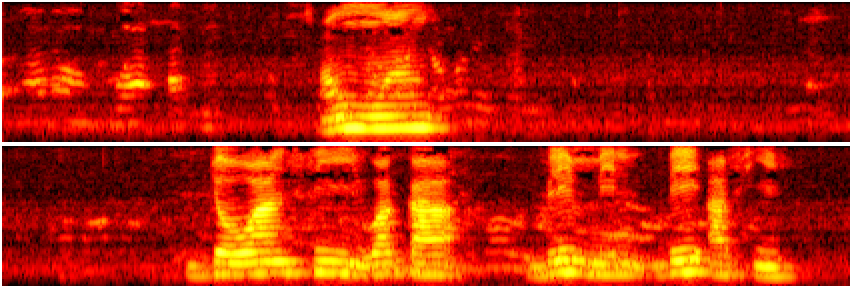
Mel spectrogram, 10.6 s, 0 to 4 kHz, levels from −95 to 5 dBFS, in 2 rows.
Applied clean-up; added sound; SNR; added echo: none; none; none; reverberation time 0.4 s.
